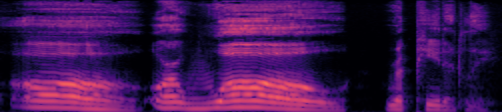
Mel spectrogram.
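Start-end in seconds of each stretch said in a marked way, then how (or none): 0.1-1.1 long, falling mournful moan; mournful cry. Shown as a demonstration. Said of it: "It's like crying". 1.4-2.6 drawn-out, sinking "Woe"; mournful cry. Shown as a demonstration. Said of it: "It's like crying".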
